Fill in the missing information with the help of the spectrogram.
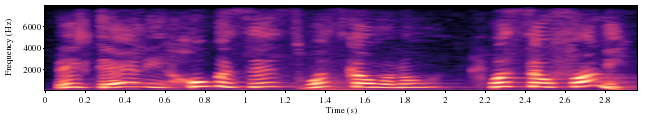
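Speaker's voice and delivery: high, puzzled inner questioning; lightly voiced suspicious thoughts; suspicious wife. Wife wondering who calls her husband Big Daddy, high and puzzled. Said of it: "I'm thinking to myself".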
